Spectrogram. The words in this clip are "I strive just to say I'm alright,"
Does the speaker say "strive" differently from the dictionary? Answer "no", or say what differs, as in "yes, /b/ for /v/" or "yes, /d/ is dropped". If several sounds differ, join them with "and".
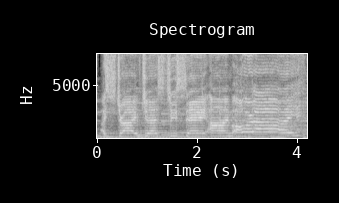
no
